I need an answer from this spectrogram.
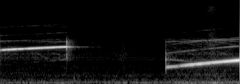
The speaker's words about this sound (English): Jump out of bed like, what is happening? I don't know where this sound is coming from. It's the fire alarm.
